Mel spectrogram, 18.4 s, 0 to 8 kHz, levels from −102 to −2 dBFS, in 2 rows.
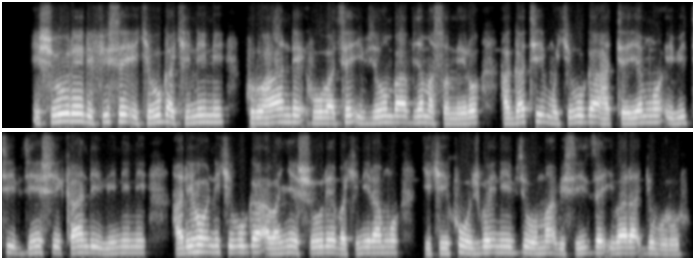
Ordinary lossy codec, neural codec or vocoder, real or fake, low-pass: Opus, 32 kbps; none; real; 7.2 kHz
